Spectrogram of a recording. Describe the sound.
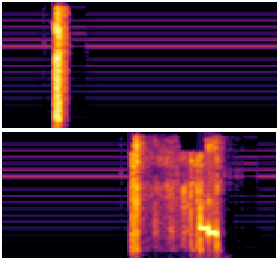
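Telephone dialing tones: one short beep, then after a long silent pause a quick run of several tones that ends in a slightly longer one.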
